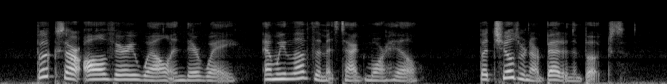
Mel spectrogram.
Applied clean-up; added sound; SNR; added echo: neural mask model Resemble Enhance denoiser.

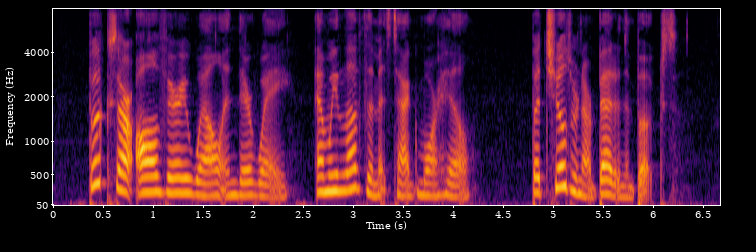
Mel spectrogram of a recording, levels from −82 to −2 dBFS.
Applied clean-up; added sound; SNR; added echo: none; none; none; none.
